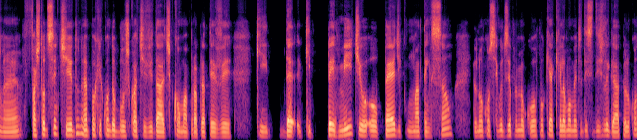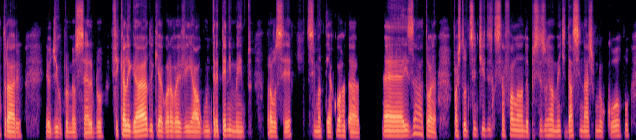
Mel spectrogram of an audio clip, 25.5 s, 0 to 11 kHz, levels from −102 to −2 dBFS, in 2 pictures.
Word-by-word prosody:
É, 105 +2 -2 0.2
faz 125 -2 +5
todo 135 -3 +4
sentido, 150 0 +5
né, 125 -7 +4
porque 125 0 -2
quando 125 -1 -1
eu - - +3
busco 110 +1 0
atividades, 105 -2 +4
como 105 -1 -1
a 100 - +2
própria 105 0 +1
TV 100 -1 -2 0.5
que 105 -2 -3 0.2
de - - +6 0.2
que - - -4 0.3
permite 130 +5 +4
ou 115 -2 +4
ou 115 -1 +4
pede 120 -2 +5
uma 110 0 -1
atenção, 110 +8 0 0.4
eu 105 - -6
não 115 +1 -2
consigo 120 0 0
dizer 120 +1 0
para 115 - -11
o - - -5
meu 120 -1 -1
corpo 115 +2 -3
que 125 - -5
aquele 115 -1 +1
é - - +5
o - - -8
momento 115 -1 -2
de 115 - -8
se - - +1
desligar, 110 -3 -1
pelo 110 0 -3
contrário. 105 -6 0 0.5
Eu 100 - -3
digo 100 +1 -6
para 105 - -6
o - - -8
meu 100 0 -5
cérebro: 100 +2 -1
"Fica 120 - 0
ligado 120 +2 +4
que 115 - -3
agora 110 0 -1
vai 110 0 -1
vir 110 +2 -6
algum 105 +1 -1
entretenimento 110 -2 -4 0.3
pra 110 - 0
você 105 +1 -1 0.3
se - - -2
manter 110 -1 -5
acordado". 100 -3 -2 0.5
É, 115 0 +3
exato, 135 +4 -4
olha. 105 -4 0 0.3
Faz 120 -2 -2
todo 130 - -5
o - - -7
sentido 135 -2 -5
isso 120 - -11
que - - -12
você - - 0
tá 125 - -6
falando. 120 -2 -3
Eu 110 - -5
preciso 120 0 -7
realmente 115 -3 -6
dar 115 +2 0
sinais 110 -2 -1
para - - -16
o - - -9
meu 110 - -7
corpo 115 +2 -7
115 Hz, 190 wpm, -23 LUFS, 105-120 Hz, 0.5 s, de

